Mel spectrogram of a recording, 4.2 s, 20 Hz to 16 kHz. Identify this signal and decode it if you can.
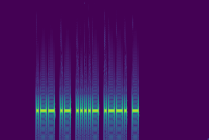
Morse code, heard as a keyed tone, about 38 wpm, 700 Hz. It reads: WA4PT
